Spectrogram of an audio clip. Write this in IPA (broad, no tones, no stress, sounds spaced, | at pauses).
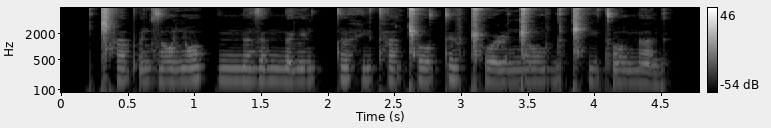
ǁʰ ã pʼ ə̃ ʎ z ɔ̃ ʎ ɔ̃ | nː ə̃ z ə nː ə lʲ ɔ̃ ɡ tː ə̃ h i tʰ ã ǁ o tː ø v ǁʰ o ɭ ə ŋ͡ǁ õ v ɡ ʊ ǁʰ i tʼ õ lˠ n ã ɡ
